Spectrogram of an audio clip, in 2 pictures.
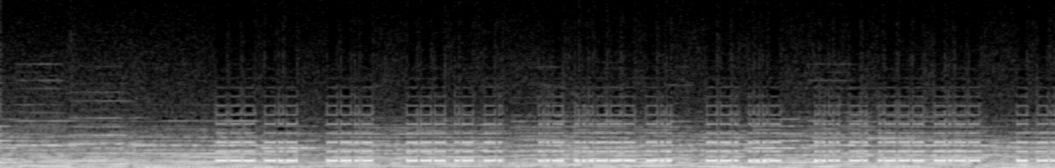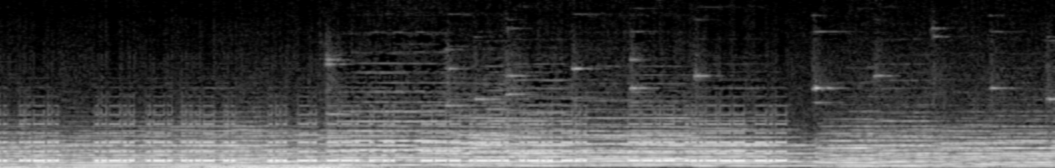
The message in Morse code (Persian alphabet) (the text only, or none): عک گ عان طقد ژذ حنجظ تدض ضرذی سنژهی عپلد گقک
